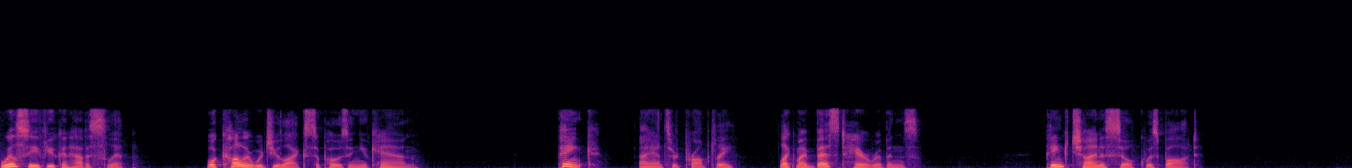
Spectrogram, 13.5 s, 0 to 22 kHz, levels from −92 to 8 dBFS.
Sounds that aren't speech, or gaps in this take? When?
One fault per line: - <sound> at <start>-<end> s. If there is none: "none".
none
